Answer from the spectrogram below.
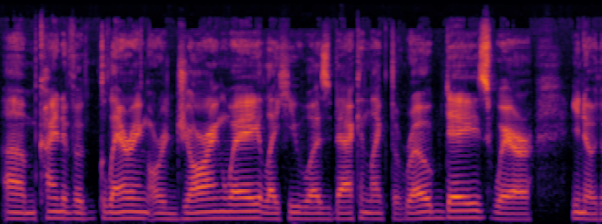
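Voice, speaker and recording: A young man casually ranking esports players in a relaxed, rambling way, with lots of ums and likes. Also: lowish voice, clean tone, no room sound, clean studio sound. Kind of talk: casual talking-head video.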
